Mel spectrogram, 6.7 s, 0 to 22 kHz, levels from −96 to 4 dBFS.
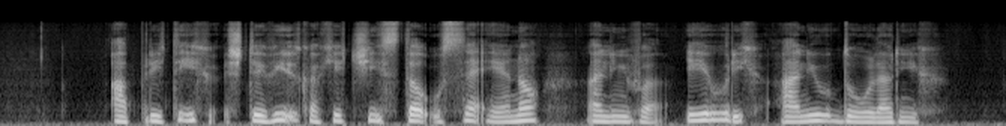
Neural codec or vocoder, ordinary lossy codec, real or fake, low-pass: autoencoder, 22.05 kHz, a latent of 192 numbers a frame, VITS, trained on many speakers; none; fake; none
